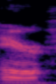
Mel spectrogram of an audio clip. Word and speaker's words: AIIR: want to pronounce that it's like air but with two eyes in the middle and the way that it's written of course last year salt confounded Everybody by releasing the Alum air which uh in in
